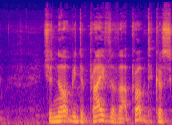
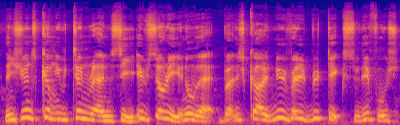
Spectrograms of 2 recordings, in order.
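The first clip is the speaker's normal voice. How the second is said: higher, smug know-it-all read; mocking Brian, pitched up; mock commenter voice; 6 semitones higher, 3 dB louder than usual. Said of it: "he says".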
